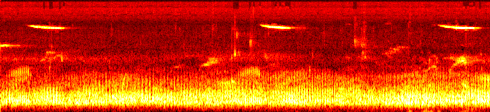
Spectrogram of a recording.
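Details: Many frogs croak together at a pond in spring in Estonia, making a steady rasping drone. Short high whistled bird notes repeat over it about every two seconds.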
